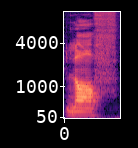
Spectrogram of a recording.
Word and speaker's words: laugh: The first is the R pronunciation, like car or far. And it's in words like laugh and draft.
